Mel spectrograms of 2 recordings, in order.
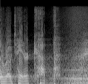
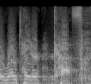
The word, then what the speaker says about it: rotator cuff: it is not the rotator cup it is not the rotary cup it is not the rotary cuff it is the rotator cuff it is a cuff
